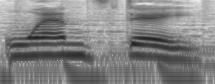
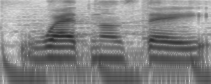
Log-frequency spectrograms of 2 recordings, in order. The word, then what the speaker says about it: Wednesday: the letters it's D in this word d is silent we say Wednesday Wednesday we don't say Wednesday wetness day it's kind of weird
